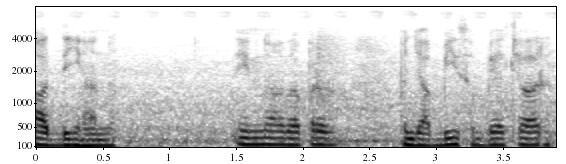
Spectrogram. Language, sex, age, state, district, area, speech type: Punjabi, male, 30-45, Punjab, Faridkot, rural, spontaneous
